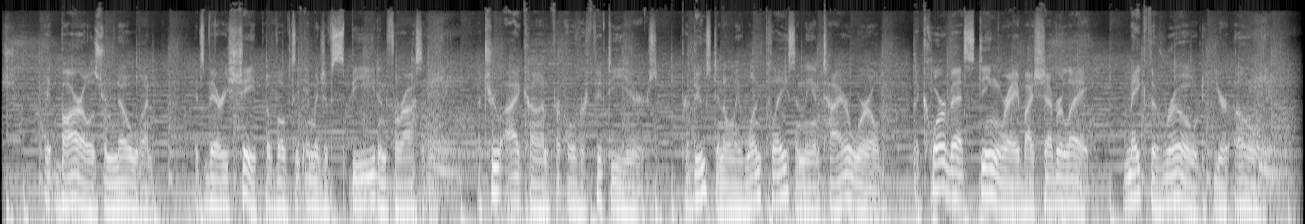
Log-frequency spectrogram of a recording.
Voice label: voice over; chevrolet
